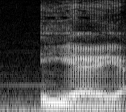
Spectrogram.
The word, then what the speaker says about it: Ea: When the vibration of vocal folds, was still very required to convey our thoughts and intention, EA, I believe, was the pronunciation used when referring to our people.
